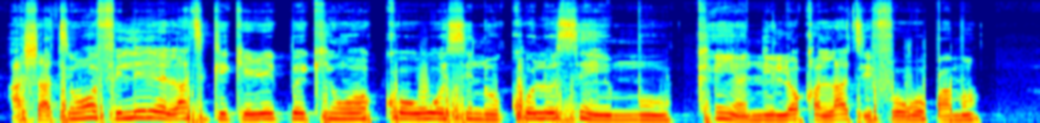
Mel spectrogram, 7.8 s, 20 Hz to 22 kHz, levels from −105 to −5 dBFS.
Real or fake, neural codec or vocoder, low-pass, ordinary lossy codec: fake; vocoder, 48 kHz, 128 mel bands, Vocos; none; none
